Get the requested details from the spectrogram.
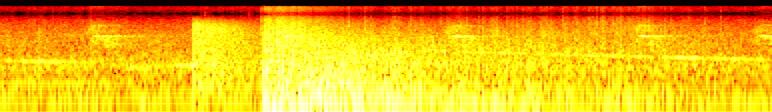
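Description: An explosion booms loudly and rumbles away.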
